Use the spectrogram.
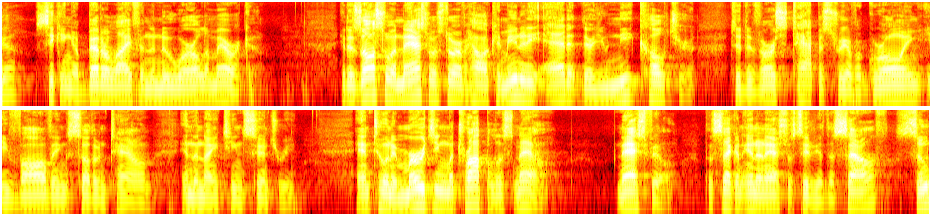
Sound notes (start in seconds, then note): none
